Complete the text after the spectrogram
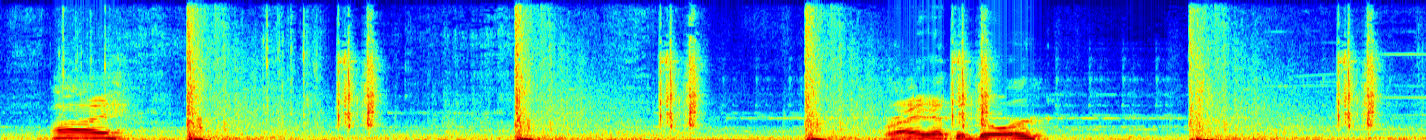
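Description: A shotgun fires loud booming blasts.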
